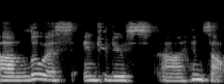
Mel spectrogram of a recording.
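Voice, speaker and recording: A woman at medium pitch with fairly even intonation and a moderate pace. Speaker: pre-health advisor. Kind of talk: virtual info session presentation. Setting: virtual event. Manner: talkative.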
